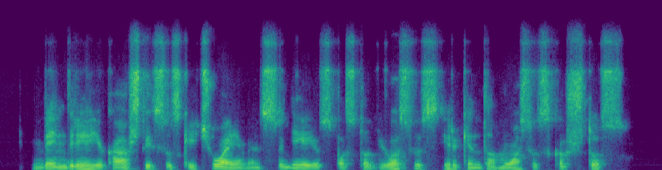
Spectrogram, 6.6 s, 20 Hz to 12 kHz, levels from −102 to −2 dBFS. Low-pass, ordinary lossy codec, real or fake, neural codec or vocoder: 7.2 kHz; Opus, 16 kbps; fake; codec, 16 kHz, 4 kbps, FunCodec, trained on Chinese and English, 50 frames a second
